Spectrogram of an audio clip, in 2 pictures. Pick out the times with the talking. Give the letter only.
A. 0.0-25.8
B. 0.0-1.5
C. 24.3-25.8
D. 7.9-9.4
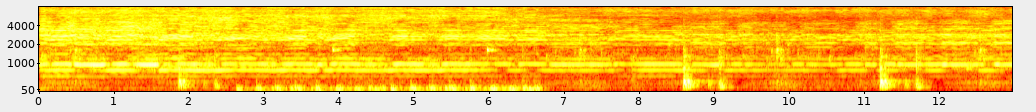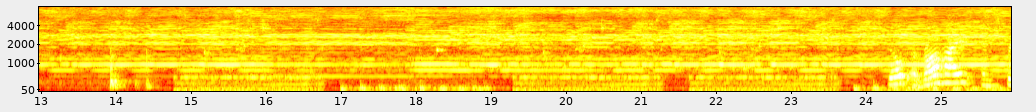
C.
